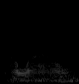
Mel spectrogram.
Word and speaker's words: Tallal: How do you pronounce the witness's name to you? Robillard. Okay. Tallal.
